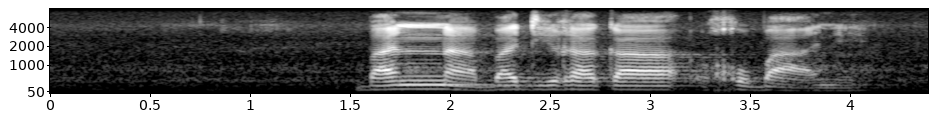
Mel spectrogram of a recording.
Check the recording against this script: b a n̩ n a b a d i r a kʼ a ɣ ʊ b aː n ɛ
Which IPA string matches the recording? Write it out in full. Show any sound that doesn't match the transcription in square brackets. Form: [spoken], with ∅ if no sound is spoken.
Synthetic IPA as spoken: b a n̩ n a b a d i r a kʼ a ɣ ʊ b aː n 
